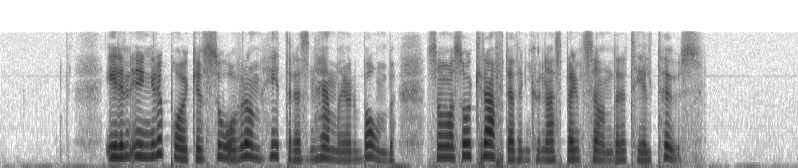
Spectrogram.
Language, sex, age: Swedish, female, 19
